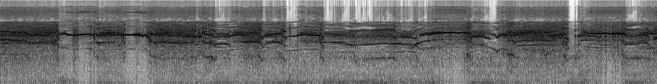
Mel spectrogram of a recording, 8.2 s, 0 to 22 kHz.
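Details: Peregrine falcon chicks in Madrid, 19 May 2016, as the female brings a pigeon that the chicks eat directly. Dense, overlapping harmonic wailing calls, high and slightly rising then falling, crowding one another almost continuously, with brief clicks and some low background rumble.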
